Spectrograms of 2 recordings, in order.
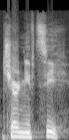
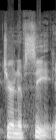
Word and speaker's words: Chernivtsi: I'm sure I'm mispronouncing the name of the city, but how would you pronounce where we're at? – Chernivtsi. – Chernivtsi.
